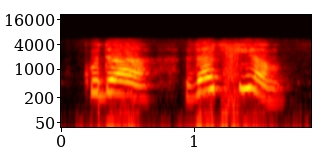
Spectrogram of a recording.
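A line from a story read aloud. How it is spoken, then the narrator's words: Shout. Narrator (Russian): закричал Ленька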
